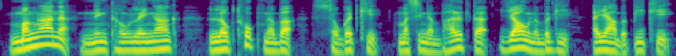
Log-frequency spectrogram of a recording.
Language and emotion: Manipuri, neutral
